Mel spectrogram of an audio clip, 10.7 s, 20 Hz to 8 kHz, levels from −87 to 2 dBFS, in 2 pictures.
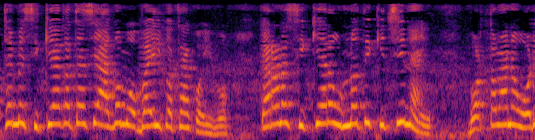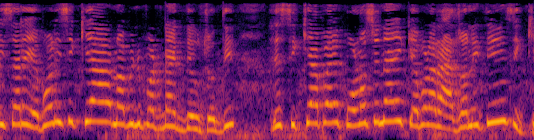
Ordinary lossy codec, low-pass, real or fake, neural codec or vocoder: AAC, 32 kbps; 7.2 kHz; real; none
